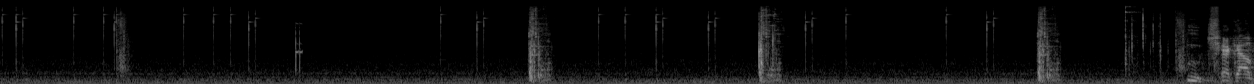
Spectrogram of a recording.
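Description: Short menu clicks and chimes tick in quick succession.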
